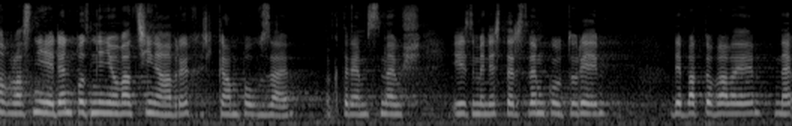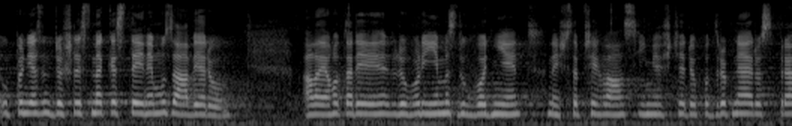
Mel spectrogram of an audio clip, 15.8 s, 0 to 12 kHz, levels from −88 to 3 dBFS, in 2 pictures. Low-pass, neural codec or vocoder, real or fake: 10.8 kHz; none; real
